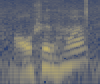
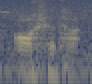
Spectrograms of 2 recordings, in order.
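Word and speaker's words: औषध: So it's not Aushadha, but it is Ashadha.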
